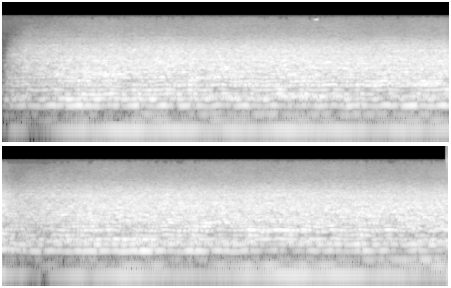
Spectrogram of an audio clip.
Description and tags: evil string
soundscape, ambient, string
